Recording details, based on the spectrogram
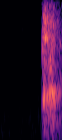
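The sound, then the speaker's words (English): A single sudden sneeze bursts out after a moment of silence, sharp, breathy and fairly loud, with no talking around it. “Bless you.”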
